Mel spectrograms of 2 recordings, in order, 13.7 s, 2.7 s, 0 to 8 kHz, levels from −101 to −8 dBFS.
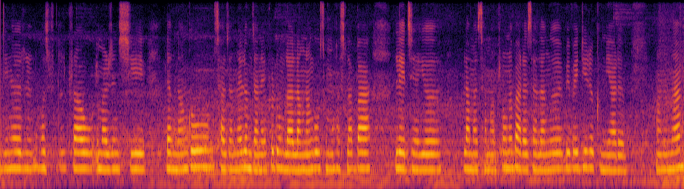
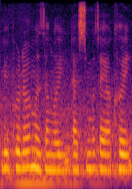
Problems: background sounds at intervals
